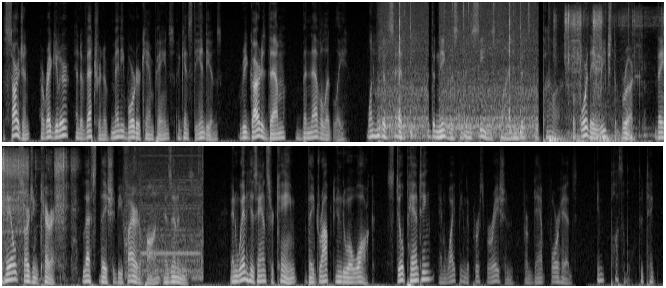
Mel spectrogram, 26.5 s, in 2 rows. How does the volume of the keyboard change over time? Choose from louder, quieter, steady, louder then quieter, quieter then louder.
quieter.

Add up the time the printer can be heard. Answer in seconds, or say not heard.
6 s.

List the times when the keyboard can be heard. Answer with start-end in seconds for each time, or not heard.
7.5-12.7.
